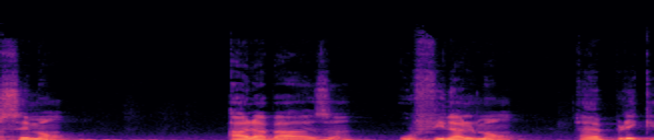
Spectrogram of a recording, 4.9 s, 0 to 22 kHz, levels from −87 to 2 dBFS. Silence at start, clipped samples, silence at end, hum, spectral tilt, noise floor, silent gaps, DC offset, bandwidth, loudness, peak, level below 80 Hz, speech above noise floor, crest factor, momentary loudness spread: 0 s; under 0.1%; 0 s; none; -6 dB/octave; -55 dBFS; none; under 0.1%; 16.5 kHz; -27 LUFS; -10 dBFS; -54 dBFS; 29 dB; 18 dB; 15 LU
